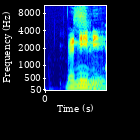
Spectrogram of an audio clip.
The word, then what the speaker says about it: Benigni: Benigni o Benigni, no sé muy bien cómo se dice en, en italiano, nunca sé dónde poner la ñ. ¿Cómo se dice, Janina? – Yo creo que es Benigni. – Benini. Así Benini, yo creo. Así como se oye.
